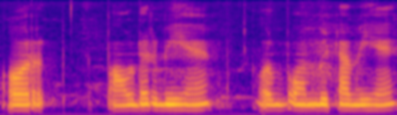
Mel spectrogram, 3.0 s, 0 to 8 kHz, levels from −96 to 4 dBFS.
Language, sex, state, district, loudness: Hindi, male, Bihar, West Champaran, -17 LUFS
